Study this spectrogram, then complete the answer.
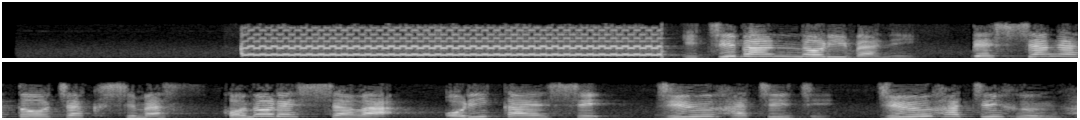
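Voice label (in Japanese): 1番のりば接近放送, 中津駅; 折り返し・普通 下関行き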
